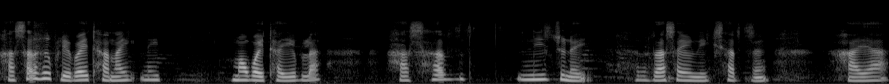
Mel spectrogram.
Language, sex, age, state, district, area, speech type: Bodo, female, 60+, Assam, Kokrajhar, rural, spontaneous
